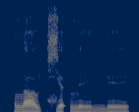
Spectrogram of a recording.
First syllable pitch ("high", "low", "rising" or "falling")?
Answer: falling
